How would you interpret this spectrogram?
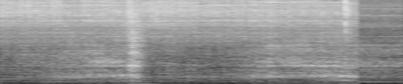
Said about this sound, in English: So I've got this blender, it's quite powerful, and what I'm going to do is I'm going to blend that in the pan.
